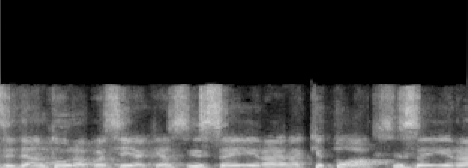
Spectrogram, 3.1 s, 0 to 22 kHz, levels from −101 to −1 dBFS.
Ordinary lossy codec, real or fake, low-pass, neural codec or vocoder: AAC, 32 kbps; real; 10.8 kHz; none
